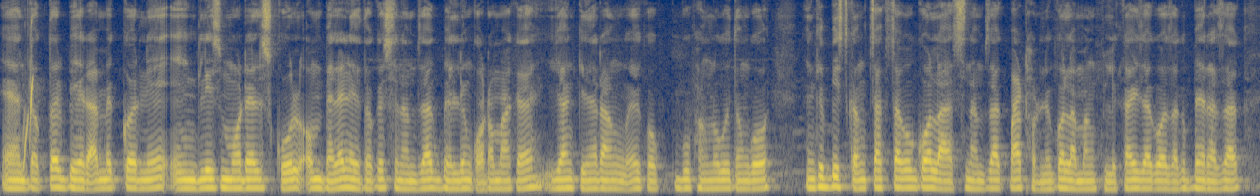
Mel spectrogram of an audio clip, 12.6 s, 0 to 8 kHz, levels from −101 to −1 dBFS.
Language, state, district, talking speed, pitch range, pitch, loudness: Kokborok, Tripura, Dhalai, 175 wpm, 120-130 Hz, 125 Hz, -16 LUFS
